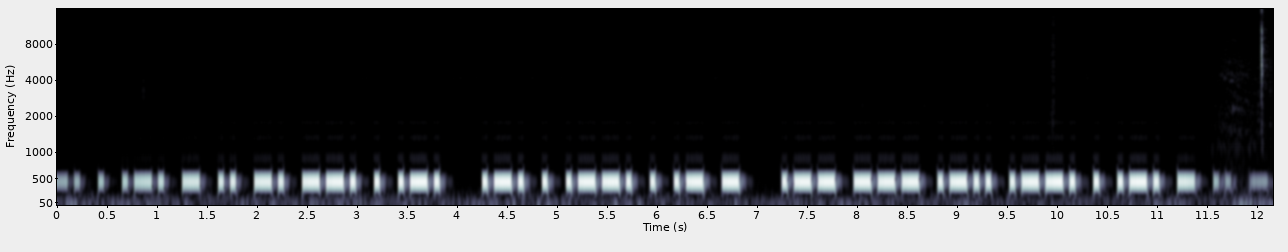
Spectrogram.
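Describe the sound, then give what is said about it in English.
A steady single-pitched tone keyed on and off in quick dots and dashes, Morse code sent over a radio, moderately loud above a low hiss with brief pauses between bursts. “And maybe we should be able to hear some Morse code. And yes, we do, but it sounds like we need some more gain.”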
